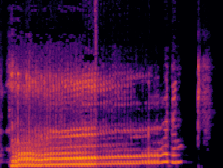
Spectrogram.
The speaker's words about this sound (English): I just rolled the R so damn hard, I think I chipped my tooth.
